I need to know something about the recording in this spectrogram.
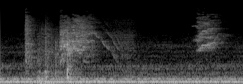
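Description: A steady low hum, with a short hiss about a quarter of a second in and another brief hiss near the end.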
